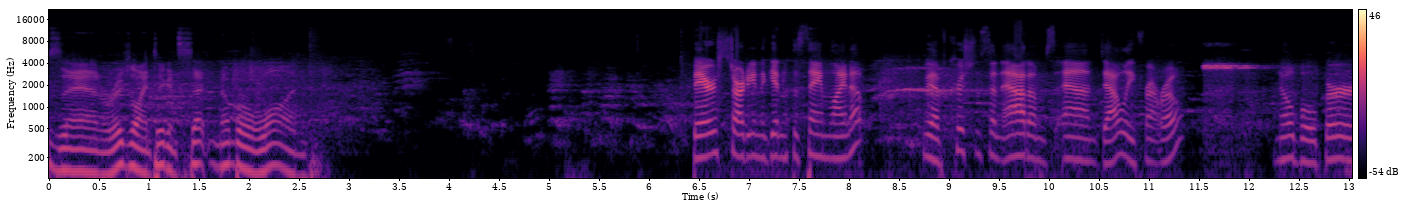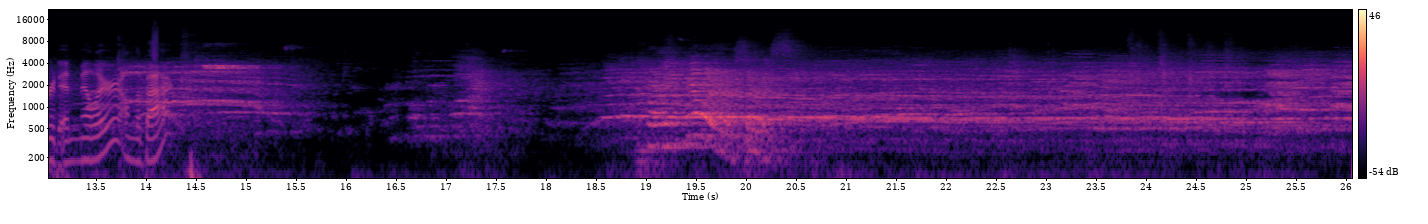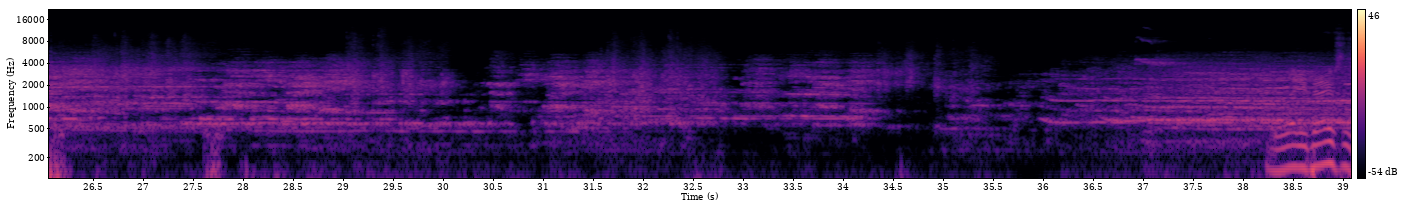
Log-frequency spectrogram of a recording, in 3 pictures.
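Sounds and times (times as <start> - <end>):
murmur of spectators: 0.0 - 39.0.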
